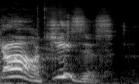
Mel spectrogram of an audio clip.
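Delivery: mock very high, very loud terrified shriek. Retelling being jump scared at a door: retelling a terrified scream. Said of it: "we were terrified".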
